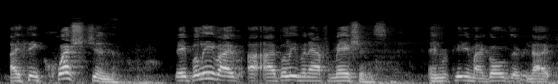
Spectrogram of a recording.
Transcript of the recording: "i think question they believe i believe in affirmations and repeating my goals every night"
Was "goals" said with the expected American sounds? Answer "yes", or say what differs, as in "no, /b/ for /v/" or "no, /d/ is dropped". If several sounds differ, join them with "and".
yes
